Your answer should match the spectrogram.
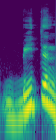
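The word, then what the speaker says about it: bitten: বিটে মানে হচ্ছে দয়া করে বা প্লিজ, আর বিটেন যেটা এটা হচ্ছে একটা ভার্ব, এটা মানেই হচ্ছে অনুরোধ করা। কেউ একজন উচ্চারণ করেন তো এই ভার্বটা।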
